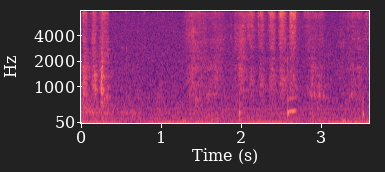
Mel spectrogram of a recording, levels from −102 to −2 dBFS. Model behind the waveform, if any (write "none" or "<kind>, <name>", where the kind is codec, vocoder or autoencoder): none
